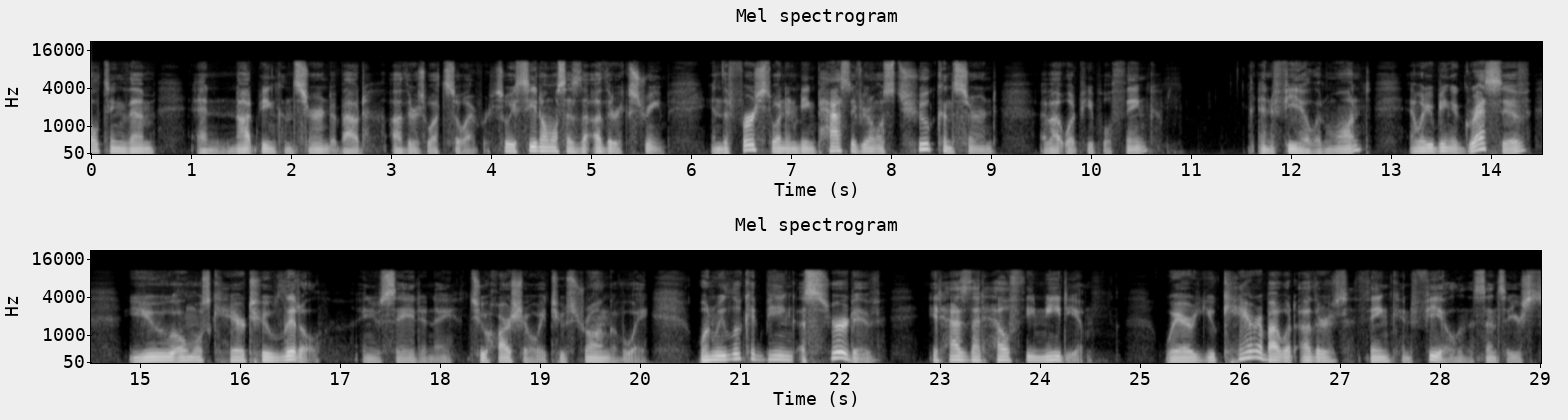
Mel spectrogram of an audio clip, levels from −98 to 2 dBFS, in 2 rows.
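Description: Listening to this speech recording, nothing technically wrong stood out at any point.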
